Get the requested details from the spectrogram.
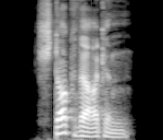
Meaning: dative plural of Stockwerk
- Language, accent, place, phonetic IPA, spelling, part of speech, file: German, Germany, Berlin, [ˈʃtɔkˌvɛʁkn̩], Stockwerken, noun, De-Stockwerken.ogg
